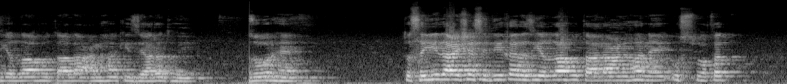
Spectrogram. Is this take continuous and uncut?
no; 1 cut; at 2.5 s

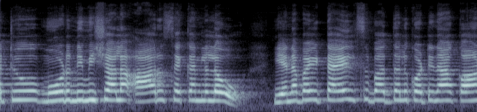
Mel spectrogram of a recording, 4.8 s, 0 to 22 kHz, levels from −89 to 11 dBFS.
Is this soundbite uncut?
yes; 0 cuts

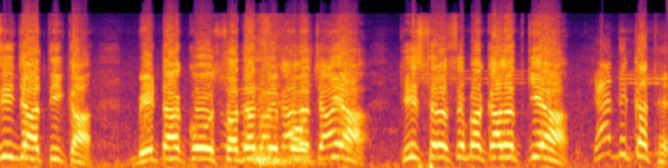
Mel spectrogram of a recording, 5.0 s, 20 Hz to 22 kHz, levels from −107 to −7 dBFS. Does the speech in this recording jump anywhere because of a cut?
yes; 1 cut; at 2.4 s

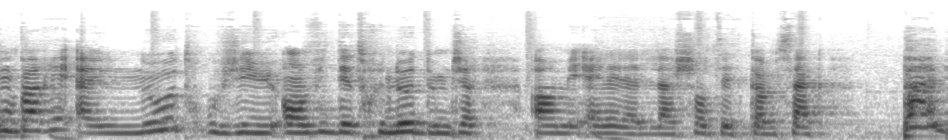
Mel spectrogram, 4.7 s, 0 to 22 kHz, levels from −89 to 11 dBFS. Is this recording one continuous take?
yes; 0 cuts

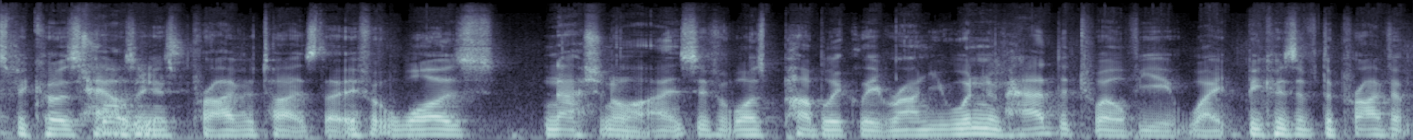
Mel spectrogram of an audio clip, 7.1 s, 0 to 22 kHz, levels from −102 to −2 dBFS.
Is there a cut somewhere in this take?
yes; 1 cut; at 6.2 s

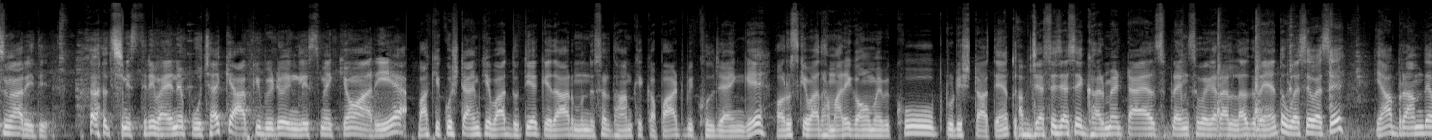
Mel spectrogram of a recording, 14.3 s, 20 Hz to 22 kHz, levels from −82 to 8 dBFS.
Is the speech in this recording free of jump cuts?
no; 3 cuts; at 1.2 s, 4.1 s, 10.1 s

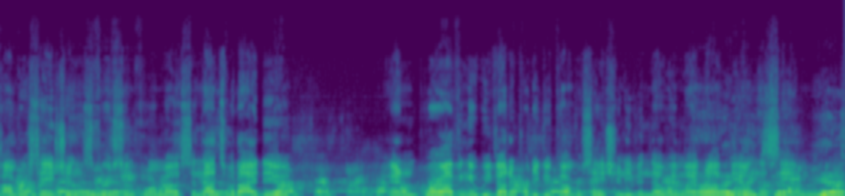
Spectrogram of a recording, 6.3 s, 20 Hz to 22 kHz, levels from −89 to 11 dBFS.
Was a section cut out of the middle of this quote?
no; 0 cuts

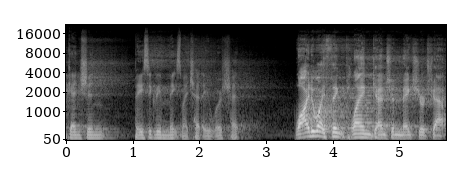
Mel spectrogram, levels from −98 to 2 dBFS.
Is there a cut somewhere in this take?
yes; 1 cut; at 3.2 s

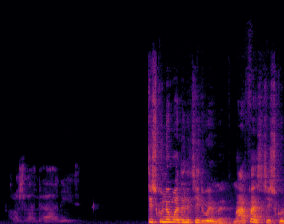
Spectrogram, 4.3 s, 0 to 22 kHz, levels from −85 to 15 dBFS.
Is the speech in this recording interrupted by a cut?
yes; 1 cut; at 2.1 s

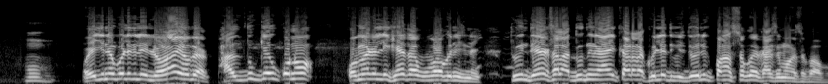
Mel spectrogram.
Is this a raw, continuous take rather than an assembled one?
yes; 0 cuts

